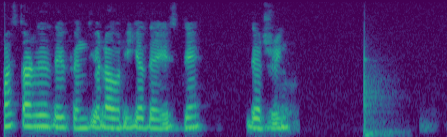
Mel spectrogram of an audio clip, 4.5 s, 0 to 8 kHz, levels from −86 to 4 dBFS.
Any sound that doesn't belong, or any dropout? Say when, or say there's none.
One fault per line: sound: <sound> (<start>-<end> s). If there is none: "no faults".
sound: thud (3.6-4.1 s)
